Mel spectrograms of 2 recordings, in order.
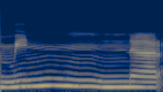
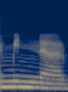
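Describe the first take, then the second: First: The n is held with a nasal hum. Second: The n is said plainly without a nasal hum. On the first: The speaker calls it right. "बल्कि मिन्नार, आवाज़ को नाक में घुमाएंगे" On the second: The speaker calls it wrong. "इस तरह नहीं"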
